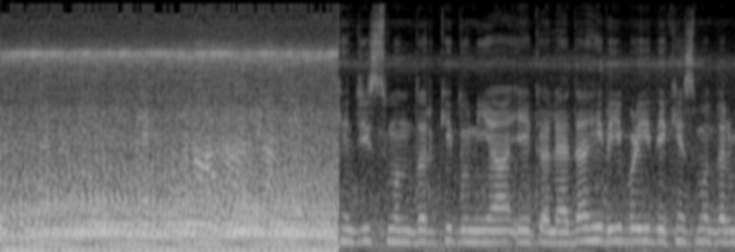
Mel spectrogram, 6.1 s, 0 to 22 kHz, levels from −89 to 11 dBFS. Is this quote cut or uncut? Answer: cut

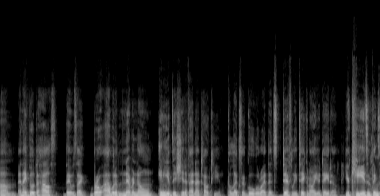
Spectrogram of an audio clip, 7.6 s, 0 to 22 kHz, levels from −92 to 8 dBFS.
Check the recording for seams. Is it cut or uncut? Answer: cut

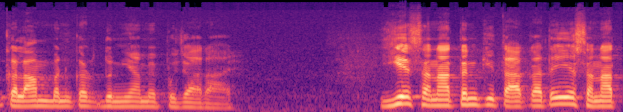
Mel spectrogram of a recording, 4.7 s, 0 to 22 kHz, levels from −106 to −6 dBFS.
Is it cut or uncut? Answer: uncut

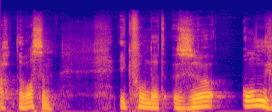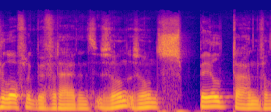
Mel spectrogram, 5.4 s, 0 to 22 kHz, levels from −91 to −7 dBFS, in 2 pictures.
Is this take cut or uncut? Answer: uncut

